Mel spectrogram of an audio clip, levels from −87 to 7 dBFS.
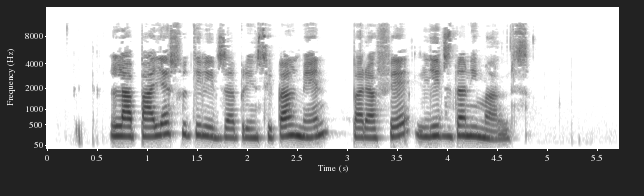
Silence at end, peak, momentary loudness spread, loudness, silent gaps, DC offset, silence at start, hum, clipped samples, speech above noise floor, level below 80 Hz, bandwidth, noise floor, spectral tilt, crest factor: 0.9 s; -2 dBFS; 10 LU; -22 LUFS; none; under 0.1%; 0.65 s; none; under 0.1%; 51 dB; -74 dBFS; 11.5 kHz; -72 dBFS; -4 dB/octave; 22 dB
